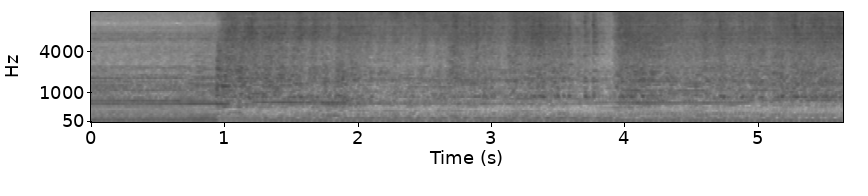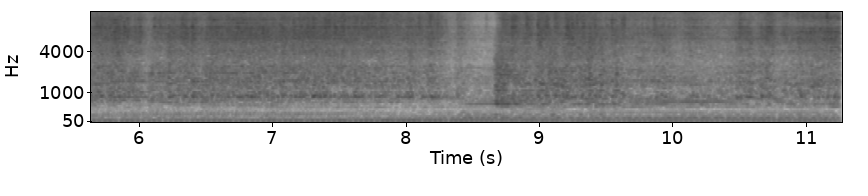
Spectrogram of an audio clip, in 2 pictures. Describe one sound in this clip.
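A wood chipper grinds and shreds branches with a rushing roar.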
